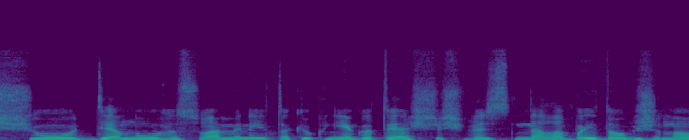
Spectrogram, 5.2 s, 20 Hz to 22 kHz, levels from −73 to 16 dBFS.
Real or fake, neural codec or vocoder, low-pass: fake; codec, 44.1 kHz, 7.8 kbps, DAC; 14.4 kHz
